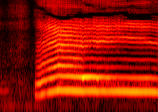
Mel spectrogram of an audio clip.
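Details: Tired baby boy upset by hiccups: a single sustained, high-pitched wail in a quiet room; infant crying.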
